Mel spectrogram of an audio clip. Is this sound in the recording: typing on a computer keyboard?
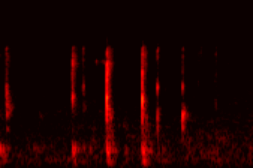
yes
